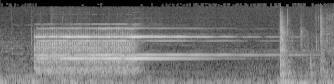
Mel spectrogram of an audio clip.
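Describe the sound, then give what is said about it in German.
A telephone rings once in a long, bright, trilling burst, then falls silent before a brief sharp clack. “Sein Anruf ließ nicht lange auf sich warten.”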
